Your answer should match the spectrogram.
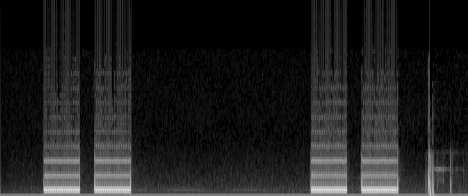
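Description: A telephone at Santos Trading rings with an incoming call from Singapore, in the classic double-burst pattern: two pairs of rings separated by a pause, followed by a click as the handset is picked up. Clear, with no talking.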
